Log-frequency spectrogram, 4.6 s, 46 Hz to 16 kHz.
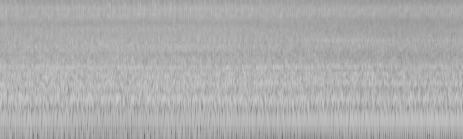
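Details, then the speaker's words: Rebuilt S65 V8 in a 2011 BMW E92 M3 (formerly blown engine; BE rod bearings with extra clearance) idling after 1,000 km of running-in: steady, even, smooth low hum with no ticks, knocks or misses; engine sounds healthy. "It's mint. We got it a bit dirty, but the engine sounds wonderful."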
